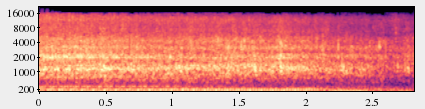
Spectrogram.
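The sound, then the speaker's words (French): A mini excavator's diesel engine drones steadily, a loud, continuous low rumble with a slight dip in level near the end and no one speaking, as the machine is driven fast to pack, push and stack scrap at a scrapyard. “Le patron s'est aménagé des passages à l'intérieur de son fatra, à travers lesquels il roule aux manettes de sa mini-pelle à toute berzingue, pour tasser, pousser, ranger sa cam.”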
